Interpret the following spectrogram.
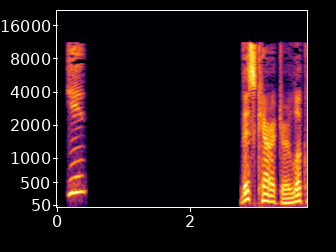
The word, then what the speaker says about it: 音: This word is pronounced as follow. Yin.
